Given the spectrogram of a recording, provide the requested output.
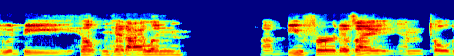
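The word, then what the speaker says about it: Beaufort: hazard locations impacted would be Hilton Head Island Buford as I am told it's pronounced Port Royal shello Burton uh it's also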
